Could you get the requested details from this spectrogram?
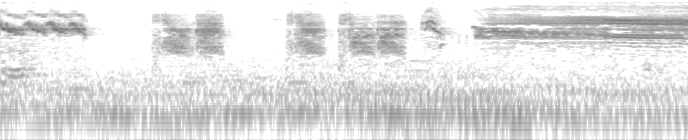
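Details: Lure recording of a golden-headed weaver for tutoring caged birds. A high hiss gives way to bursts of scratchy, chattering notes and ends in a sustained, wheezy buzz.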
